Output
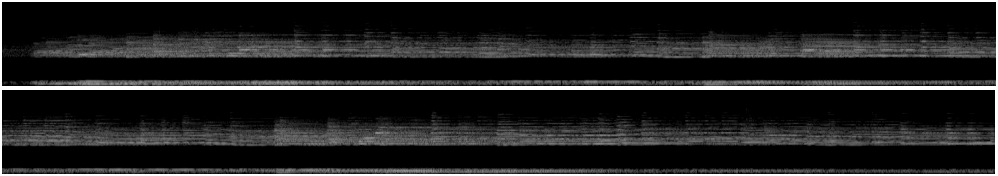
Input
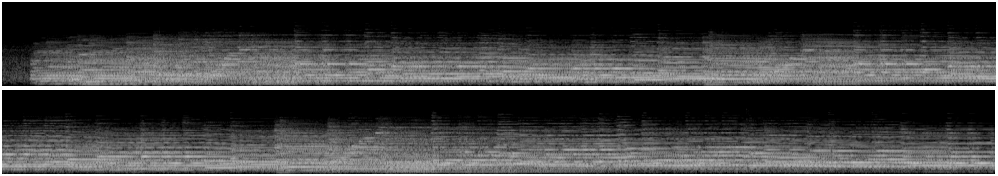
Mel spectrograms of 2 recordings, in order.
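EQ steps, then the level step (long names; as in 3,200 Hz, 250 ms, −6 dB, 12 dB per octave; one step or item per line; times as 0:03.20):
linear-phase brick-wall band-stop 210–1,500 Hz
0.0 dB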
